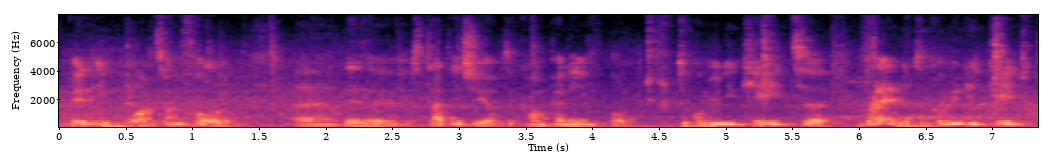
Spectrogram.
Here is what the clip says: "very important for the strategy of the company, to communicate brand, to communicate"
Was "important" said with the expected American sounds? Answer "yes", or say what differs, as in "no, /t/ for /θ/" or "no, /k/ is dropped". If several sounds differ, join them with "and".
yes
